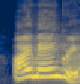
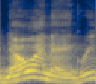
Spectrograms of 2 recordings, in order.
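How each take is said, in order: First: Higher, louder mock angry outburst on "I'm angry"; hammed-up flare of anger, pitch jumping up. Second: Said in the usual way. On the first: Husband imitating his anger at his wife, mock angry outburst.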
